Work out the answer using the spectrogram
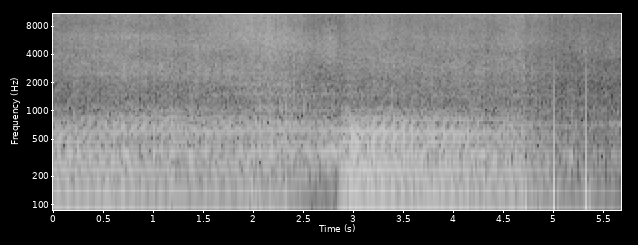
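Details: Echo string trimmer after a new carburetor diaphragm improved fuel flow: a steady, even two-stroke buzz with no surging or stumbling, then a few sharp clicks. It is running a whole lot better.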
